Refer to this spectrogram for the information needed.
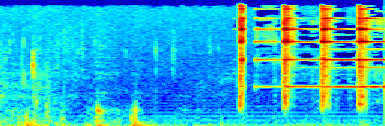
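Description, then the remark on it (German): A bicycle bell rings out four times in quick, even succession, bright and metallic with a lingering shimmer, after a stretch of faint low shuffling sounds. “Es sollte eine Fahrradklingel sein, genau.”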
